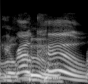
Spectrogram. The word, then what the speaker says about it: Roku: Rocco will have a canary. – No, Roku.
